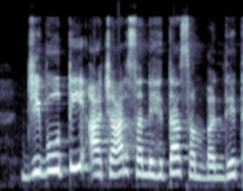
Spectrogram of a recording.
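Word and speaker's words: Djibouti: में रखना है कि जिबूती के देख देखिए स्पेलिंग भी होती है डी से स्टार्ट होती है जिबूती आचार संहिता का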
